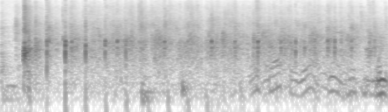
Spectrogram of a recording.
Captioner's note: audience and panel applauding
